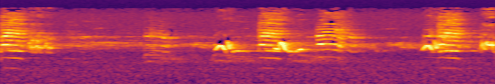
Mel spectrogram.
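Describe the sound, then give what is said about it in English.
Several songbirds chirp and warble in short bursts in the morning over a steady, soft hiss of gentle wind in the trees, their calls coming and going with brief pauses, fairly quiet. “You can hear them singing. You can hear the gentle wind in the trees.”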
